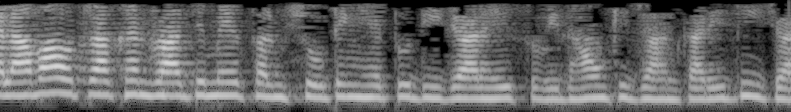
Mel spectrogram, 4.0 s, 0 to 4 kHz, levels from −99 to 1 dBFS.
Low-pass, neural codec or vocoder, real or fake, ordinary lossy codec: 3.6 kHz; none; real; MP3, 16 kbps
